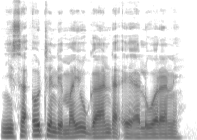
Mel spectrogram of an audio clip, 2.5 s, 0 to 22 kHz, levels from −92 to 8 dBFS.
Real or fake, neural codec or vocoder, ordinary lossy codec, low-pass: real; none; none; none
